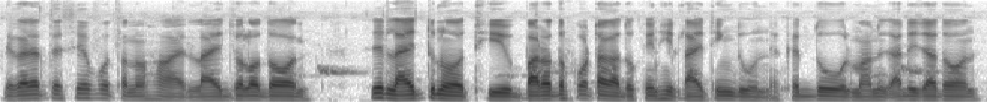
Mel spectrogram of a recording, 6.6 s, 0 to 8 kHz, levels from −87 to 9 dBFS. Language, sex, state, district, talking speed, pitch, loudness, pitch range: Chakma, male, Tripura, Dhalai, 210 wpm, 100 Hz, -18 LUFS, 95-115 Hz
